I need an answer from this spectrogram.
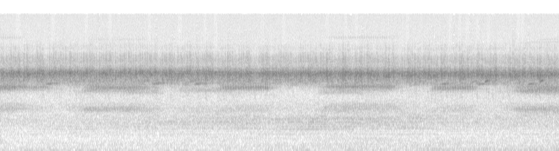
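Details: Tree frogs at night in a North Carolina backwoods swamp form a constant high trilling chorus, while lower-pitched calls swell in separate bursts of about one to two seconds, several times across the stretch.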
